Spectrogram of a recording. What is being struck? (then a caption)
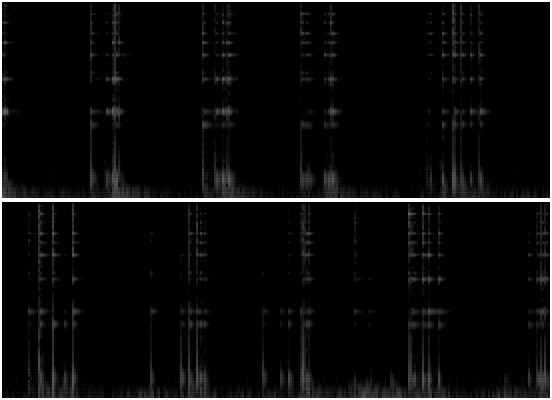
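Ceramic plate tapped with fingernails. Long nails tap the flat top of a large, shallow, round white ceramic plate that lies upturned and empty. Bright, glassy clinks come in irregular bursts and quick flurries with short pauses between them, and each tap dies away almost at once over a faint low thud.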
